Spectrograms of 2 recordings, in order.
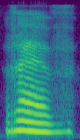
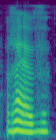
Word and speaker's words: rêve: So let me tell you, for example, rêve, même. It's like you prolong a little bit more the sound, okay? It's not like rêve, rêve, même.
